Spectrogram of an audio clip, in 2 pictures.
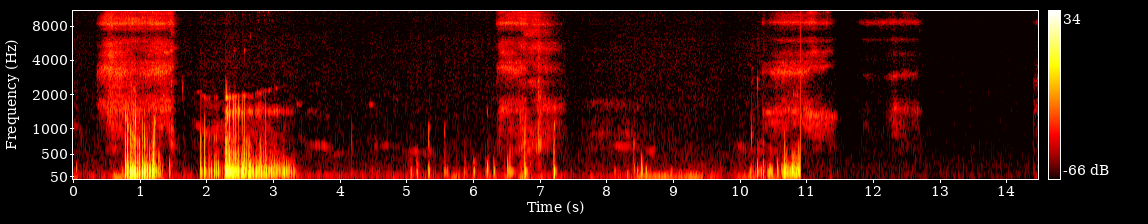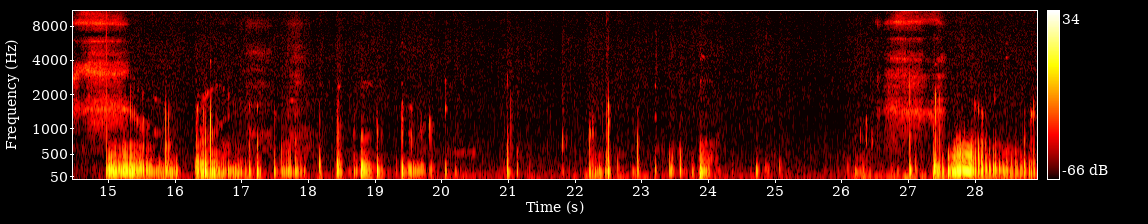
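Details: Woman's stomach rumbling a lot while she sleeps: irregular low gurgling and rumbling bursts from the belly, ordinary stomach rumbling (borborygmi).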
